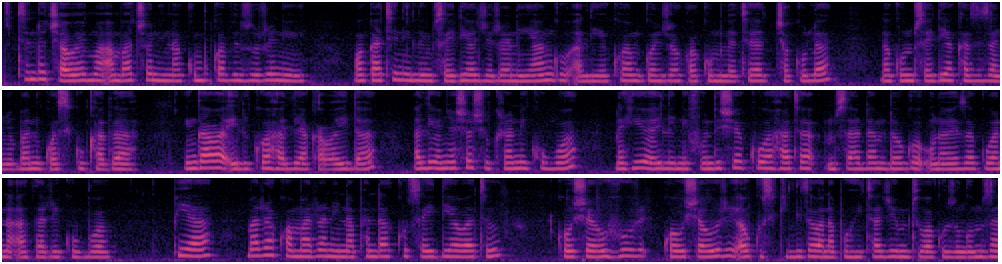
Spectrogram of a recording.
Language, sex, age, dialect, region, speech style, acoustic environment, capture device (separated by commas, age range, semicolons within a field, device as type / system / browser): Swahili, female, 18-24, Kenya - Nairobi Sheng-influenced, Kenya, relaxed, silence, desktop / Windows / Edge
